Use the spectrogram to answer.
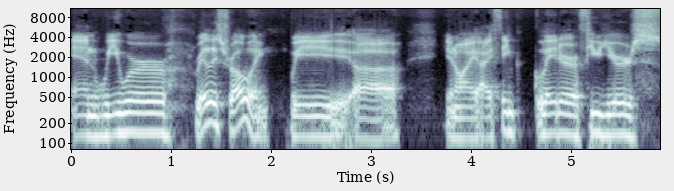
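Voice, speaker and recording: With a Spanish accent, a man speaks at a medium pitch with fairly even intonation. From Venezuela. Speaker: dietitian. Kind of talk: casual chat. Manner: halting.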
